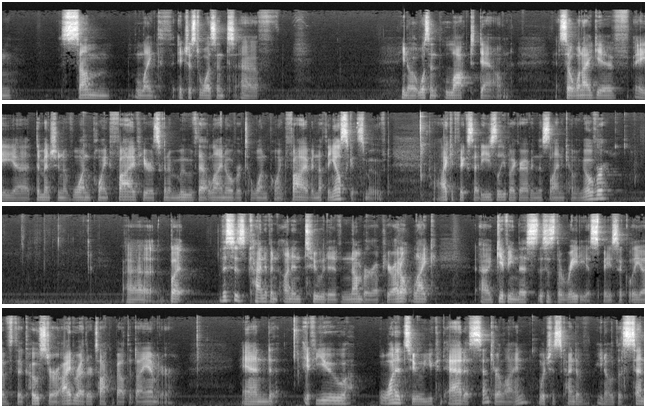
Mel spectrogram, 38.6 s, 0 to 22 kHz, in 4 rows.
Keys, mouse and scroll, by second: 15.8 Escape, 33.2 Delete.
